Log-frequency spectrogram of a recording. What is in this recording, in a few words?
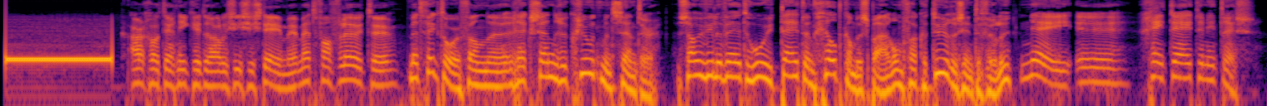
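Dutch, male, commercial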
